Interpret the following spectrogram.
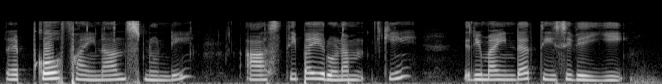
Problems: none marked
